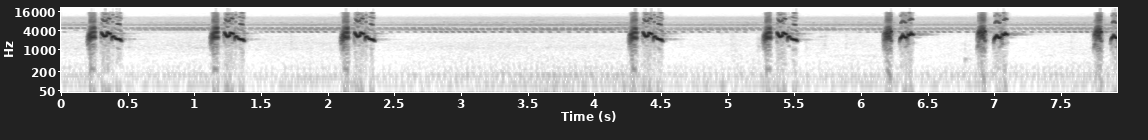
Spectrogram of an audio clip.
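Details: Male sooty-headed bulbul calling a rival during the afternoon: isolated, emphatic double chirps, bright and clipped, spaced about a second apart with a longer silent gap midway, a faint high whine behind.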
